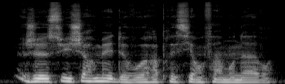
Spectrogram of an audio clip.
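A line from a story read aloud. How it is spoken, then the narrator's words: Cold, regaining calm. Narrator (French): dit froidement, en reprenant son calme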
